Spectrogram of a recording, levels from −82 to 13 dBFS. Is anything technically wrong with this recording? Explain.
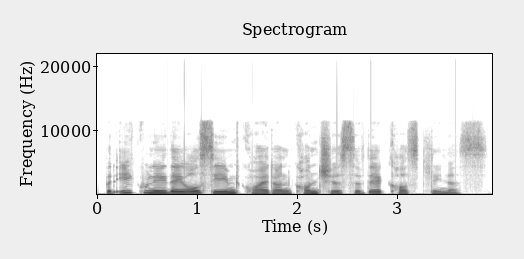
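Yes. Word clock ticks run through the speech from 0.2 s to 3.92 s. The receiving device is not locked to the sender's clock, drifting by roughly 150 ppm. About every 0.15 s, a single sample slips. Each slip makes a sharp tick.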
